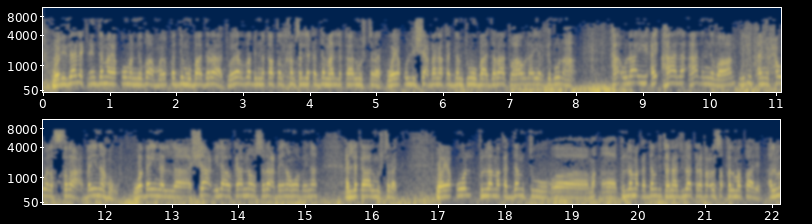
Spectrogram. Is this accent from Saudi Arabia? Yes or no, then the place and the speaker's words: no; Taiz, Taiz Governorate, Yemen; وأحيي أهل تعز وأنا من أبناء تعز من هذا المكان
